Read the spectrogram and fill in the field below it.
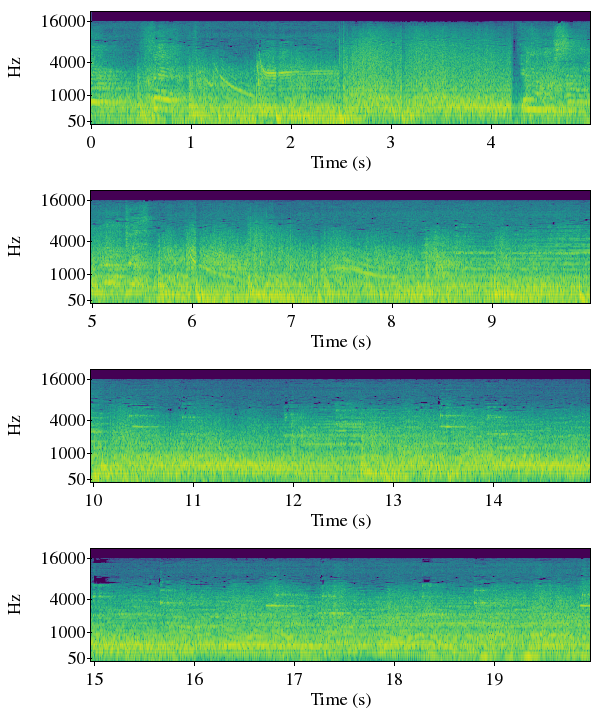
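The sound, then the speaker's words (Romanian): A dense, continuous rumble of an artillery bombardment preparing an attack on a mountain pass, with heavy booms and crashes overlapping and one sharp, loud crack standing out early on. The roar stays loud throughout, with muffled voices mixed in. “Era de prevăzut că după pregătirea asta de artilerie vor încerca să străbată iar trecătoarea.”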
